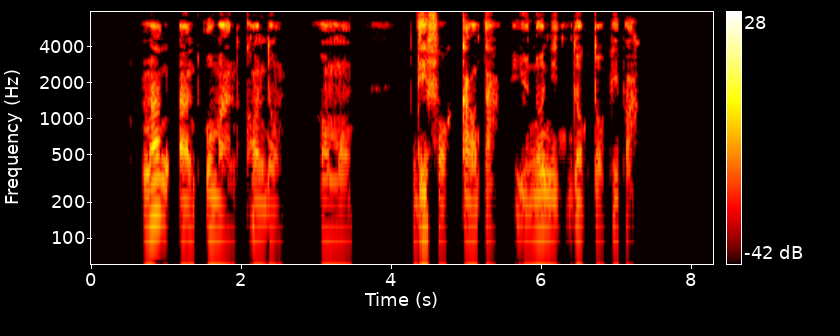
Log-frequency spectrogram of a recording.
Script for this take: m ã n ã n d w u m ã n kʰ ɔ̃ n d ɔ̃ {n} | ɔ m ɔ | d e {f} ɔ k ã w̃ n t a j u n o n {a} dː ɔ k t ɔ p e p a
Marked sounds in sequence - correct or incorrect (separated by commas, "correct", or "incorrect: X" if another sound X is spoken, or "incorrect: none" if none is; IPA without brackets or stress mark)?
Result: incorrect: m, correct, incorrect: i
